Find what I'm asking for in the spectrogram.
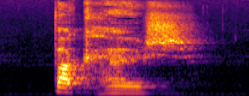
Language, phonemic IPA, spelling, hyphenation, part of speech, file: Dutch, /ˈpɑkhœys/, pakhuis, pak‧huis, noun, Nl-pakhuis.ogg
- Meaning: warehouse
